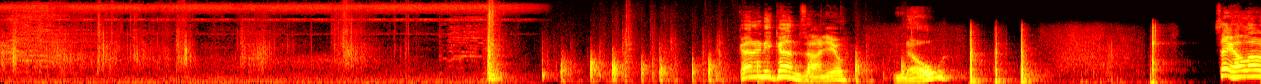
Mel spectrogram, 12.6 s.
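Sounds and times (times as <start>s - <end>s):
footsteps of people walking inside: 0.1s - 9.7s
speech: 7.4s - 9.6s, 12.2s - 12.5s.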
